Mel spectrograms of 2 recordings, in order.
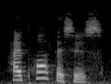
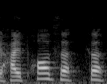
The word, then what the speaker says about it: hypothesis: 个动作，大声里面，hypothesis。注意，hypothesis 吐舌头，在里面，hypothesis，假说或者是假设。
